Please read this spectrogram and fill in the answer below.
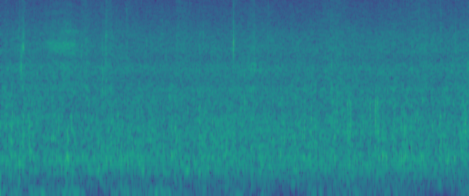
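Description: Steady rush of a stream together with a wok of fish soup at a hard boil over a wood fire, with a couple of faint pops.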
